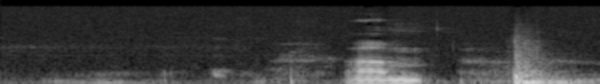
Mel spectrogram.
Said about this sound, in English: Slammed his head.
